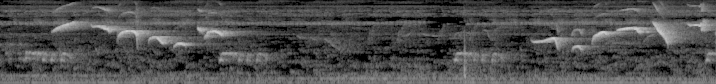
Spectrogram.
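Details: A wild Oriental magpie-robin sings two bursts of rapid, varied whistled notes with short low chattering bits between them, separated by a pause of about two seconds. A steady high droning hiss continues throughout.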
